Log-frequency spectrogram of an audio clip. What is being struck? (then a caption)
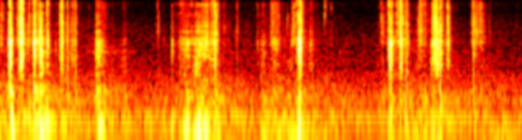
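Metal dip pen nib on paper. A metal dip pen nib scratches and drags across a flat sheet of textured Korean paper while writing. Quiet, bright, crisp scratches come in quick clusters with short pauses between strokes. A couple of longer, rougher drags stand out.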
